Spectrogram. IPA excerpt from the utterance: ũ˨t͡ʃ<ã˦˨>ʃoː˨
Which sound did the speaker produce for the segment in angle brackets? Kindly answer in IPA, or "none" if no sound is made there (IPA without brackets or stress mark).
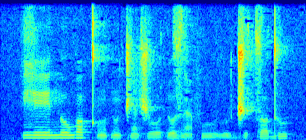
ã˨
